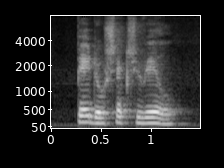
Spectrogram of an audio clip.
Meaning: someone who has sexual tendency towards children, a pedophile
- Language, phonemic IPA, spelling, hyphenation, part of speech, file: Dutch, /ˌpedoˌsɛksyˈwel/, pedoseksueel, pe‧do‧sek‧su‧eel, noun / adjective, Nl-pedoseksueel.ogg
